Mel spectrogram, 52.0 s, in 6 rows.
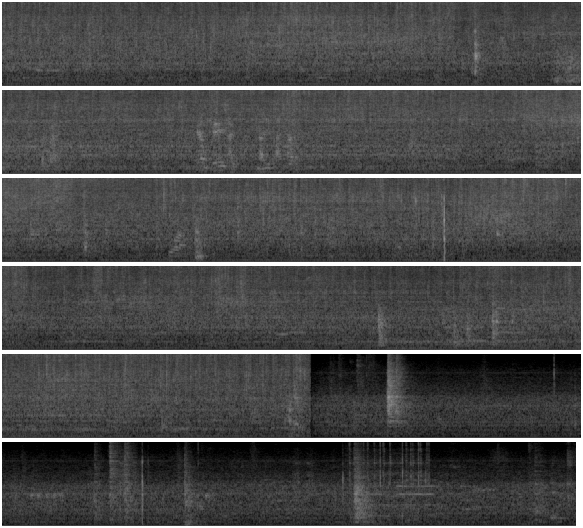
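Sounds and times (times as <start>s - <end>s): pastry sizzling in oil: 0.0s - 39.4s.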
